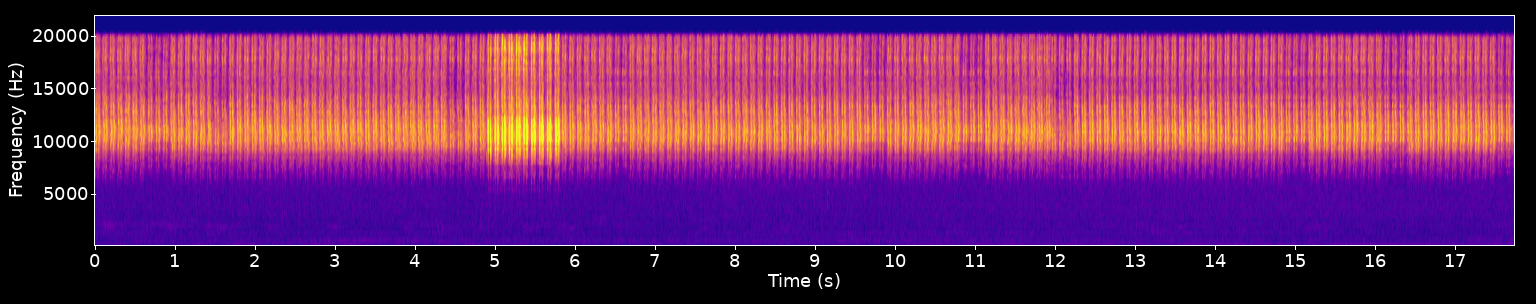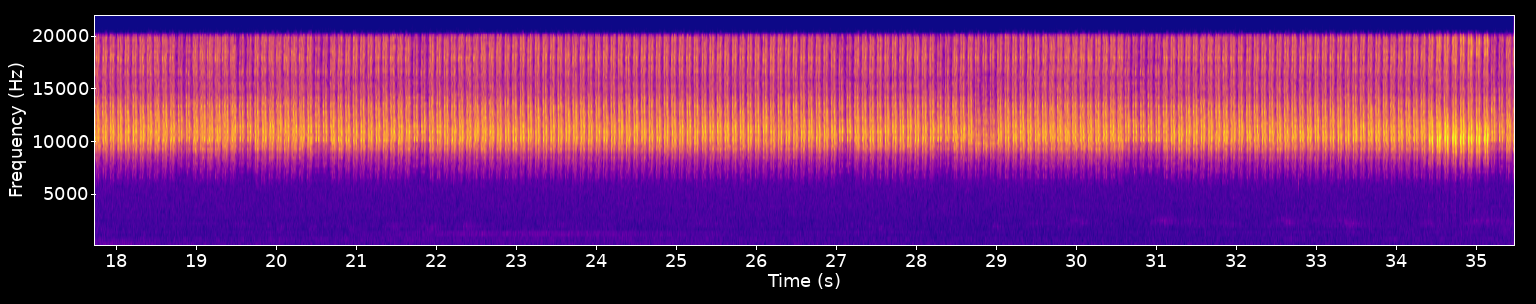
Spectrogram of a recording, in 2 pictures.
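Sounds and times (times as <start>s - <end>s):
cricket chirping: 0.0s - 35.4s.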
